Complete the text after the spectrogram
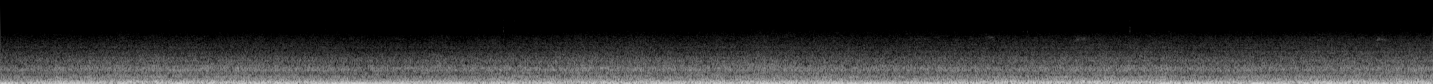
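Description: Road noise rumbles steadily inside a car driving fast on a highway.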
